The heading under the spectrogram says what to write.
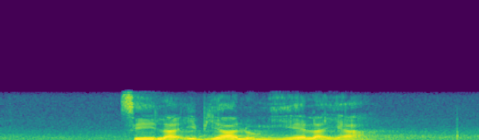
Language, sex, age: Northern Sotho, male, 22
